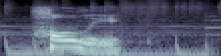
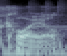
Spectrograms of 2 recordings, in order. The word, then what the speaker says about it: Qhoil: I'm going to assume that the Q is silent. Holy. Hoyle? Coil. It's Coil.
